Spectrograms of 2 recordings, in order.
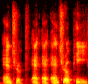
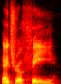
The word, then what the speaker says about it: Entropy: Mr. Danny Lauzon, he of entropy fame. Oh, I can't even pronounce that word. I always want to say entrophy. Okay, but it's Entropy, who were a really, really awesome thrash band from way back in the day.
